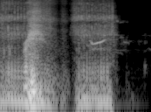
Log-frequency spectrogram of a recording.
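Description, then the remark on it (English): A person imitates a cat purring with two short, rough throaty rattles separated by a brief gap, fairly loud, followed by silence. “Can you, any of you guys purr?”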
